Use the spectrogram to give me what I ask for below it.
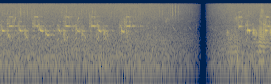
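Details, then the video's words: A female grey francolin gives sharp, high, clipped notes repeated roughly every half second over a steady hiss, broken by a brief silent gap. "Female Grey Francolin Sounds - Teetar Voice - Teetar Ki Awaz"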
